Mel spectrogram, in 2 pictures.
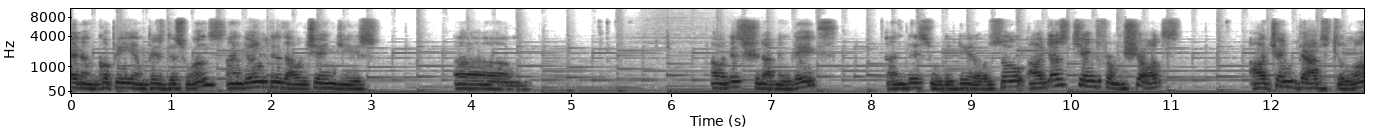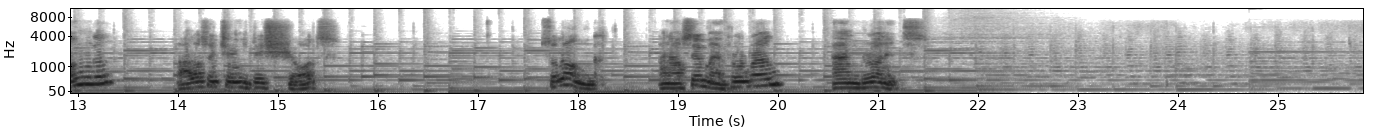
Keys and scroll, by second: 1.1 ctrl+s, 1.6 Right, 2.2 ctrl+v, 9.5 ctrl+s, 18.7 ctrl+s.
